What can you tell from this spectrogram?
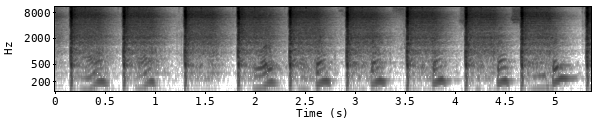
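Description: Umarex Beretta M9A1 CO2 blowback BB pistol firing semi-automatically, one sharp crack per trigger pull, about two shots a second and about ten in all.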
